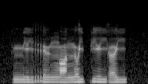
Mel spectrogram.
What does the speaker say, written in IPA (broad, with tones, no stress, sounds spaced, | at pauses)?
mʲ ə˨ j r ɨ˨ ŋ ɒ˨ n ʊ˦ j pʲ ɨ˦˨ j ə˧ j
